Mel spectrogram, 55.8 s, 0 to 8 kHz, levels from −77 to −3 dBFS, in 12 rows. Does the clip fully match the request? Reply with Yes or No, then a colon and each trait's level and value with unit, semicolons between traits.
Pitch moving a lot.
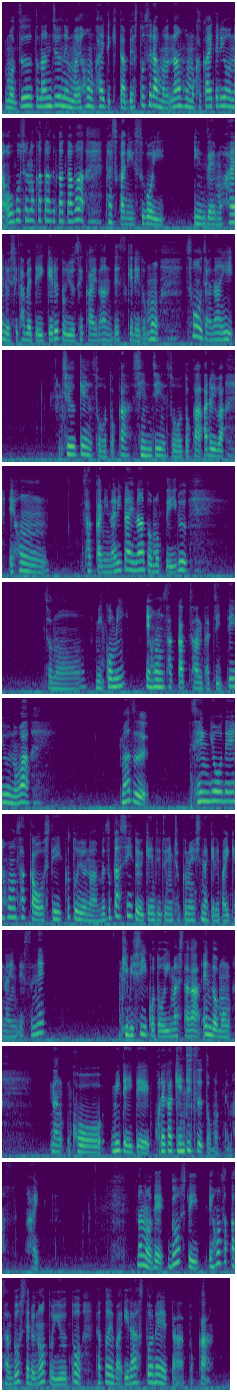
Yes: wide, 5.7 semitones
